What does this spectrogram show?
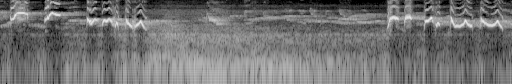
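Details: Oriental magpie-robin lure song aimed at provoking other magpie-robins: looping whistles and a wavering trill, a quiet middle with low background noise, then another warbled run; a voice says thank you afterward.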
